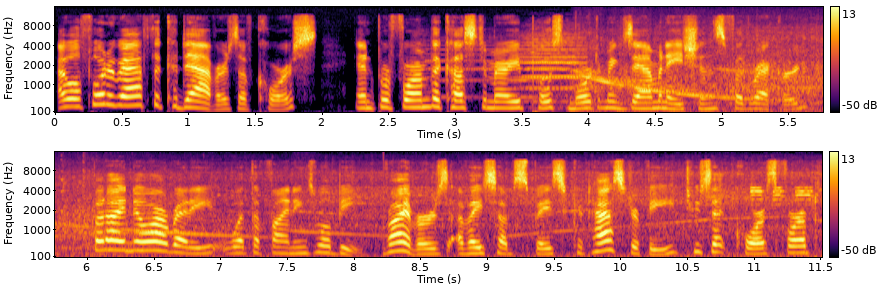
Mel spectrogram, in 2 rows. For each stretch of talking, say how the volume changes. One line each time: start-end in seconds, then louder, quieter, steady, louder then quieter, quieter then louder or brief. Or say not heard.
0.0-11.4 steady.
